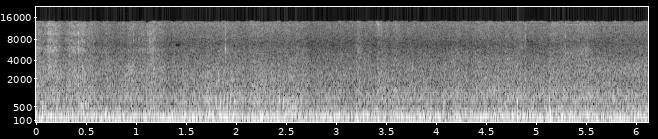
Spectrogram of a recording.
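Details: Continuous outdoor wind rumble buffeting the microphone, broad and hissy throughout, without any animal sound.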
